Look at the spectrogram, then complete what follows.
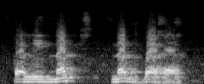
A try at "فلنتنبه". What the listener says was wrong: Nah, bukan tanabbaha ya, itu ada nunnya. Afwan, bukan intabah. Falnatanabbaha. Falnatanabbah.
